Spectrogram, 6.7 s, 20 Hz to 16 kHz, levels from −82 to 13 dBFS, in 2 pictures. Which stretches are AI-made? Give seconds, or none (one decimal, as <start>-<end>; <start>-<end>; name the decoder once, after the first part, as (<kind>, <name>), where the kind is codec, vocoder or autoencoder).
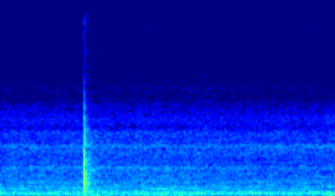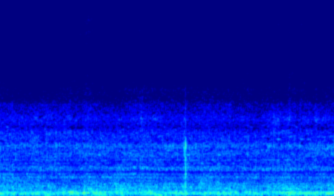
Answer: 3.2-6.7 (codec, SNAC)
